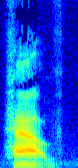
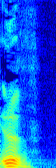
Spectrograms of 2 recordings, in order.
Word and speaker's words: have: H-A-V-E. Notice when I say it alone, it's one syllable. Have. It's not have, have, have. To make it easier at the beginning, you can make the V sound longer. V. Have. That will get you into the practice of pronouncing it the right way.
